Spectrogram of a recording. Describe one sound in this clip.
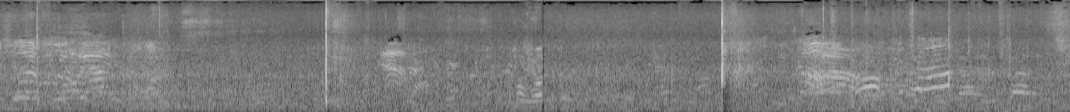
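A man calls out loudly outdoors.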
